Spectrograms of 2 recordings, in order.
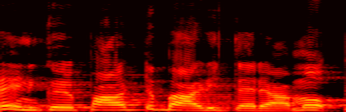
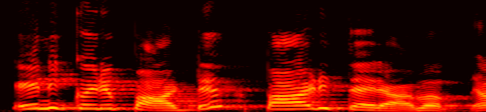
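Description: First: Said in the usual way. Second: Higher-pitched story-character voice, lightly acted; confiding request. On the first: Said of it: "പട്ടൂസ് ചോദിക്കുകയാണ് മേടക്കാറ്റിനോട്". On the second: Kite asks the wind for a song, lightly voiced confiding request. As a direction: ask a little favour in a higher voice, rising at the end. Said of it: "ഒരു സ്വകാര്യം മേടക്കാറ്റിന്റെ കാതിൽ പറഞ്ഞു".

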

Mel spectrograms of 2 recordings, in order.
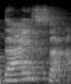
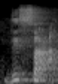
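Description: First: Disa said as DYE-sah; first syllable of Disa rhymes with "eye"; DYE-sah pronunciation. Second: Disa said as DEE-sah; first syllable of Disa rhymes with "see"; DEE-sah pronunciation. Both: Shown as a demonstration. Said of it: "Some people call it Disa".

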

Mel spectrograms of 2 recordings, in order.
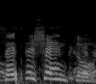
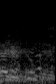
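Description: First: Said in the usual way. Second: Whispered. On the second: Pretend. Whispered repeat of bid.

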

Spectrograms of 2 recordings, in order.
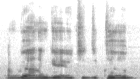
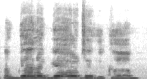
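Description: First: Playful low voice, dropped below usual; low put-on voice. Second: Playful voice pitched up high; high put-on voice. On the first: Player announcing a club trip, low put-on voice. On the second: Player announcing a club trip, high put-on voice. Same line again, pitched up.

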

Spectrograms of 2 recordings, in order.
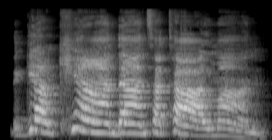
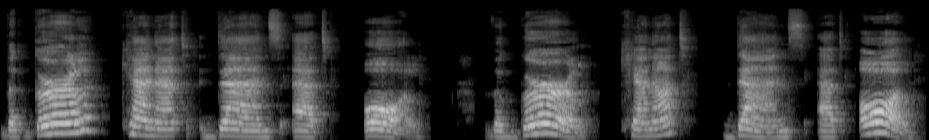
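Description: First: High, loud Jamaican patois. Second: Slow, careful standard English; proper English. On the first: Showing viewers the patois version, in Jamaican patois. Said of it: "that's the broken English". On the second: Contrasting the patois with standard English, slowly. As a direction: spell out The girl cannot dance at all in slow standard English. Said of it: "the English version would be". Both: Shown as a demonstration.

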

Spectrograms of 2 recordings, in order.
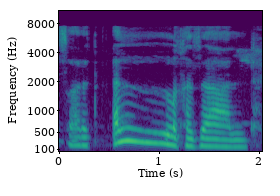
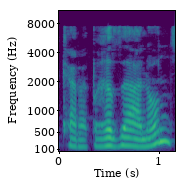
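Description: First: صارت الغزال with the l of ال clearly said, slowly; before and after. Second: Put-on كانت غزال with the old ending, غزالٌ with tanween, slowly; before and after. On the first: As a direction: stretch الغزال and sound the l. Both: Shown as a demonstration. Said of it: "صارت غ".

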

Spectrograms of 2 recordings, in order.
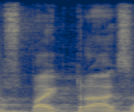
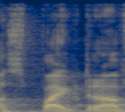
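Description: First: spike ट्रैक्स ending in ks, tracks; tracks version. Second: spike ट्रैप ending in a clear p, trap; trap version. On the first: Vlogger offering viewers the "tracks" name, ट्रैक्स pronounced. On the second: Vlogger offering viewers the "trap" name, ट्रैप pronounced. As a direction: say ट्रैप with a plain p, stress on ट्रैप. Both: Shown as a demonstration. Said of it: "आप जो बोलना चाहें".

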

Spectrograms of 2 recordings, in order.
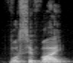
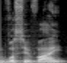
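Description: First: "vai" lifted and curved as a question; question intonation. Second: "vai" set down as a low, falling statement; statement intonation. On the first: Teacher contrasts asking with affirming, question intonation. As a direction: ask "Você vai" with a questioning swing on "vai". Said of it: "se eu quero perguntar". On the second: Teacher shows students how to affirm it, statement intonation. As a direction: state "Você vai" with a settled fall on "vai". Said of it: "Se eu quero dizer assim". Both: Shown as a demonstration.

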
